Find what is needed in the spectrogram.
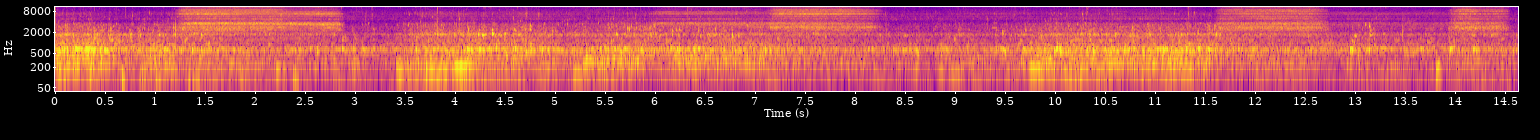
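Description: A scuba diver breathing through a regulator. Each inhalation is a hiss that comes three times, about five seconds apart, and a burbling rush of exhaled bubbles follows each one.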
